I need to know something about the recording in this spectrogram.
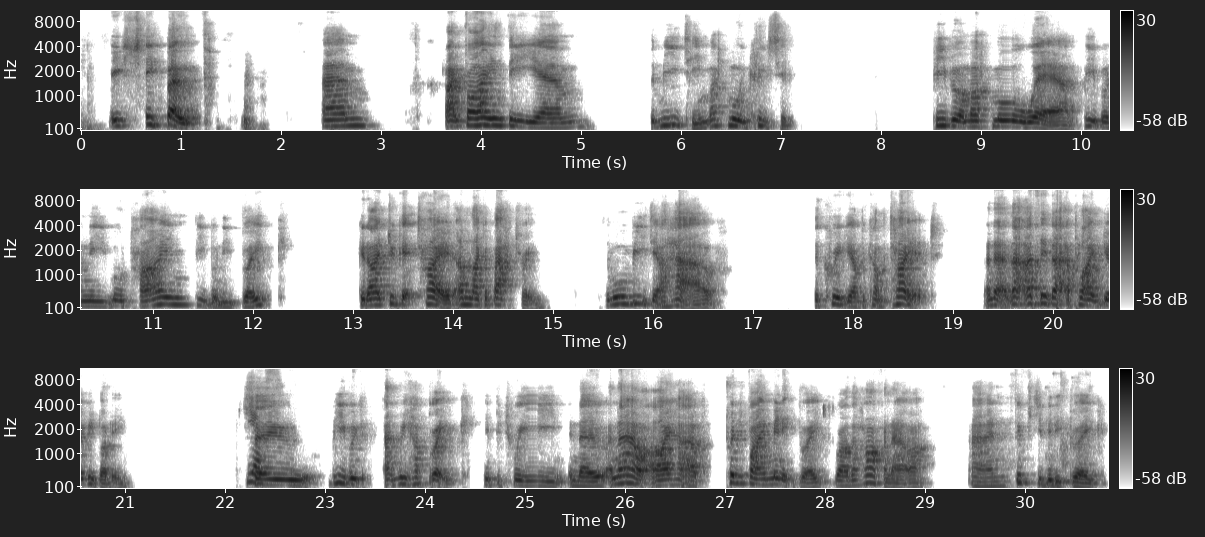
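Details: Deaf speech of a man born deaf who learned to speak rather than sign and now wears a cochlear implant after years of hearing aids; deaf speech.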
